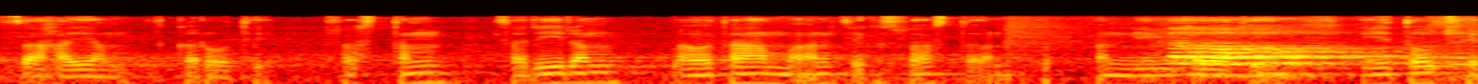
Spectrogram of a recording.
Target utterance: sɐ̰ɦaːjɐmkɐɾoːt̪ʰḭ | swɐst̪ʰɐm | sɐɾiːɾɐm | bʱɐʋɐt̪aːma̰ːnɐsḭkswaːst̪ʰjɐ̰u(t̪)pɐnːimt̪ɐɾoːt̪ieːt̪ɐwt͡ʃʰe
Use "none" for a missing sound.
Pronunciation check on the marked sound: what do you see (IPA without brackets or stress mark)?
t̪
